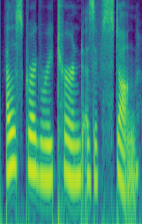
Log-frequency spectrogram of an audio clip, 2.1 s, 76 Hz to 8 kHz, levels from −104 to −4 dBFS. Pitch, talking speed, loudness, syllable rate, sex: 215 Hz, 170 wpm, -17 LUFS, 5.7 syllables/s, female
